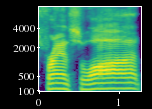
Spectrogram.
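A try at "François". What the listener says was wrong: Francois. Francois, you need to roll your R's. Roll the R.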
